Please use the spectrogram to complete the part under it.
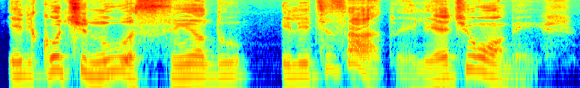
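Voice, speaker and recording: A man co-hosts with an earnest tone, often stumbling and restarting his sentences. His voice is a little high for a man, and the dry sound places him close to the mic. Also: sing-song, normal speed, creaky, breathy edge, no echo. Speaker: podcast host. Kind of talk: casual podcast conversation.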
